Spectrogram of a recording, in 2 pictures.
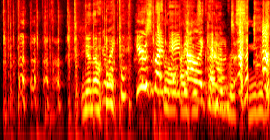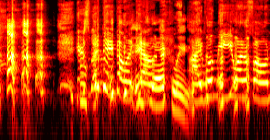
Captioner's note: laughter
